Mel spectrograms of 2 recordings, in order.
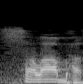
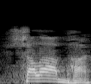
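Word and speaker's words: śalabha: Esse sh é aquele sh. Por isso, muitos livros escrevem salabra, salabrassana. Salabrassana. Porque é um é um sh difícil de pronunciar e que todo mundo confunde até na Índia.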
